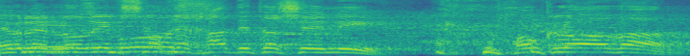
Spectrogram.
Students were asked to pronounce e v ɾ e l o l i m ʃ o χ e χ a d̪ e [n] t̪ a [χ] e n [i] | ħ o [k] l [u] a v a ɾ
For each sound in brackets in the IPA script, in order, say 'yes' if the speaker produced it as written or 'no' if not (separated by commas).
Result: no, no, yes, yes, no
